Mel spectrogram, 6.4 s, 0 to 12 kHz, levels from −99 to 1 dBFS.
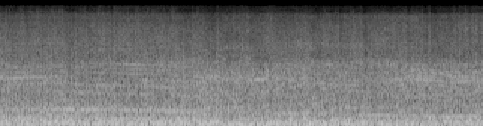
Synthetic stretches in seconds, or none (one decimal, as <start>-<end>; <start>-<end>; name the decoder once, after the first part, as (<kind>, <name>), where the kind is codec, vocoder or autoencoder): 2.7-4.2 (codec, SNAC); 5.0-5.6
